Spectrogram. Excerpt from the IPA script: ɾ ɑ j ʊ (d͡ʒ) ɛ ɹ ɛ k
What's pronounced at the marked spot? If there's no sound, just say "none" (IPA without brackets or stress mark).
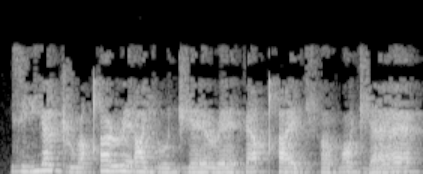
d͡ʒ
